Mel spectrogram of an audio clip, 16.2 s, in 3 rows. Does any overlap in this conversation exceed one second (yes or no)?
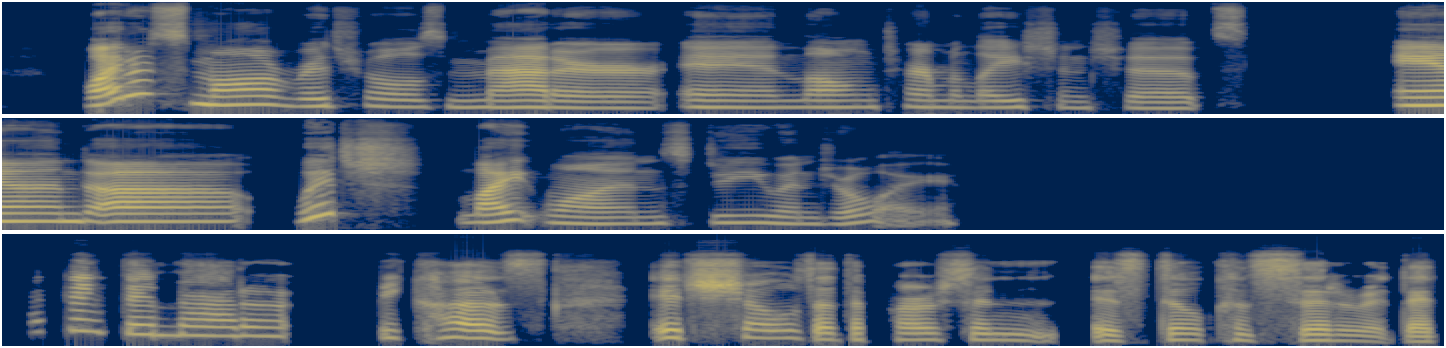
no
